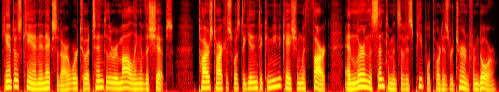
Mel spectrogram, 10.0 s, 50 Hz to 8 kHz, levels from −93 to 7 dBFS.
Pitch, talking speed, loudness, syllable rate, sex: 135 Hz, 205 wpm, -20 LUFS, 5.8 syllables/s, male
